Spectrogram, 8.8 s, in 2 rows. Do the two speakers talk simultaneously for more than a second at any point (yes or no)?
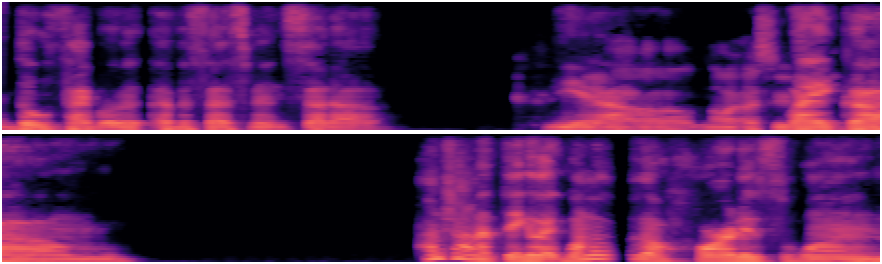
no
